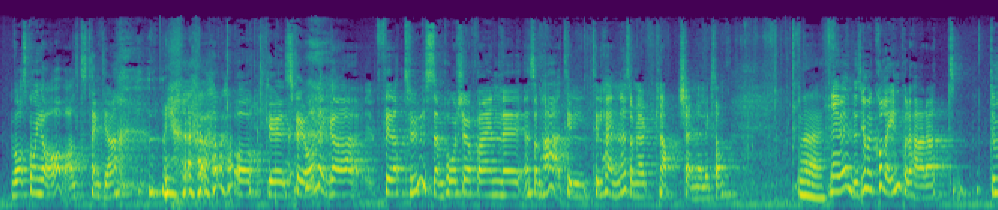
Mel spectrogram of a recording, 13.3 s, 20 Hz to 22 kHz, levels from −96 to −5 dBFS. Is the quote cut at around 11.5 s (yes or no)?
yes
